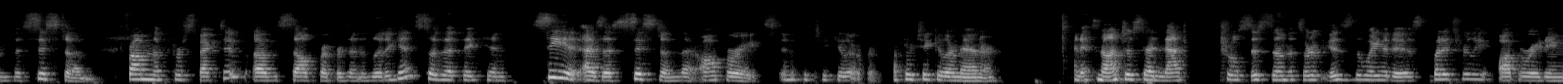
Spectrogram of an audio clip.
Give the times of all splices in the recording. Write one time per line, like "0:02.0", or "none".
0:01.1
0:14.2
